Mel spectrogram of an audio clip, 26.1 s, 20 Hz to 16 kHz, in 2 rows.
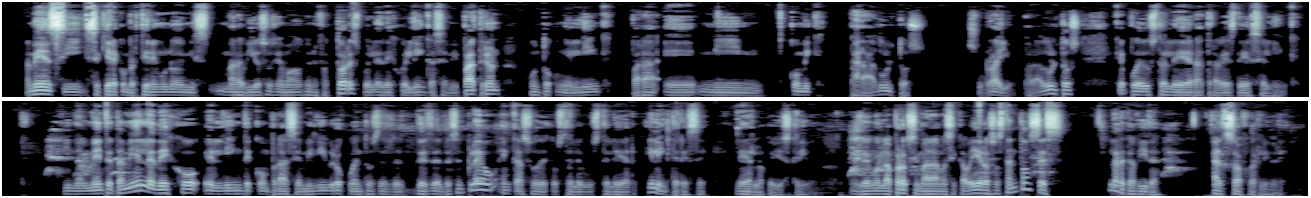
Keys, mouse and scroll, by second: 20.2 scroll down 1, 21.0 shift+middle click, 21.7-23.5 shift+middle drag.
